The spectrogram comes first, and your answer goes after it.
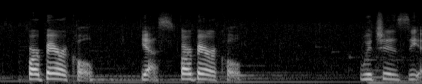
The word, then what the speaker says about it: Barbaracle: Our next one is It took me so long to pronounce this Pokemon name. Give me a second. Barbaracle. Barbaracle.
